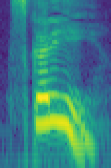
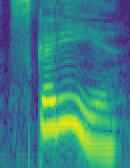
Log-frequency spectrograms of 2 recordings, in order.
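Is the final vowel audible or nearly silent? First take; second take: nearly silent; audible. First: The final vowel is almost completely dropped. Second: It ends with a short, weak final vowel. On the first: This is the casual pronunciation. "in casual speech it practically disappears" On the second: This is the formal pronunciation. "the last yes sounds like a very short schwa sound in formal contexts"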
